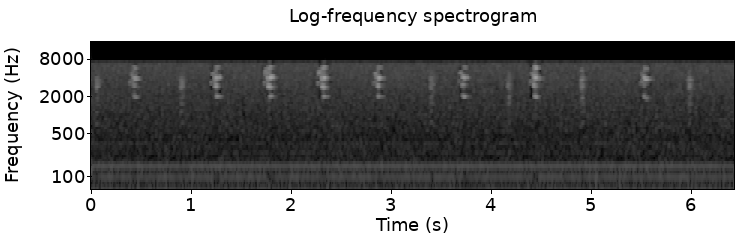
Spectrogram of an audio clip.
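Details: Female peregrine falcon at a nest site in Płock, recorded 15 March 2022. Faint, harsh, high calls repeat roughly twice a second over a steady low electrical hum and background hiss.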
